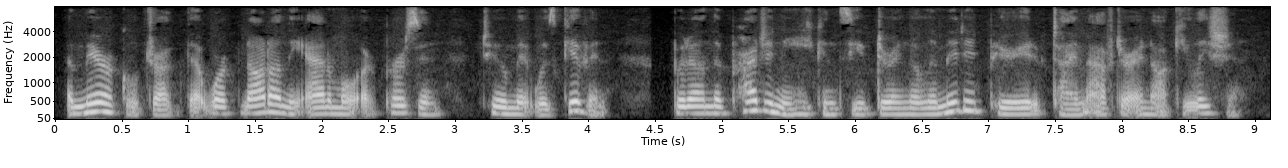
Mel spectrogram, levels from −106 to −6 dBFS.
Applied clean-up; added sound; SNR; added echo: none; none; none; none.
